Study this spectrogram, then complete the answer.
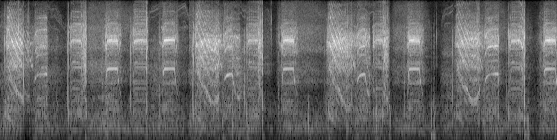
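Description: Battery-powered pruner working on a thick willow branch, repeated whirring motor bursts that rise and fall in pitch, each lasting under a second with brief gaps and clicks, loud and close with no talking.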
